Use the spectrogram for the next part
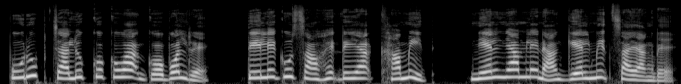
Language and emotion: Santali, neutral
